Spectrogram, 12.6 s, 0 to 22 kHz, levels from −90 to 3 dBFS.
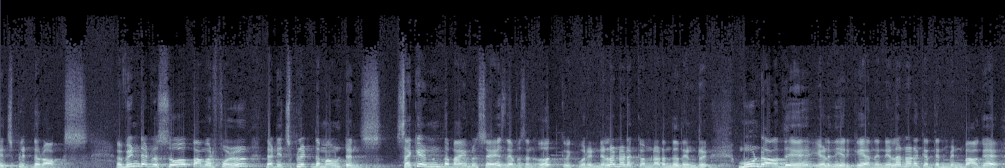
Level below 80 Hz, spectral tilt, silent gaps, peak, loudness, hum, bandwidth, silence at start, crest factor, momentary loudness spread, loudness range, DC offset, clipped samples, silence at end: -54 dBFS; -6.5 dB/octave; none; -2 dBFS; -13 LUFS; none; 15.5 kHz; 0 s; 12 dB; 7 LU; 2 LU; under 0.1%; under 0.1%; 0 s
